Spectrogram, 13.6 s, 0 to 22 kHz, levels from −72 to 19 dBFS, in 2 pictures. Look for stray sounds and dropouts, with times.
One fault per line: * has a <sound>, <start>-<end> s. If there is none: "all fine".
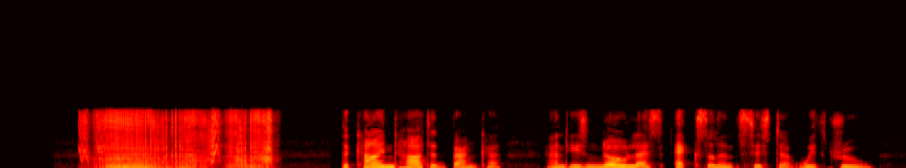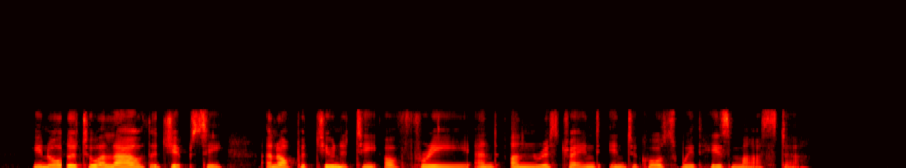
* has a squeak, 0.6-2.1 s
* has a dropout, 7.2-7.3 s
